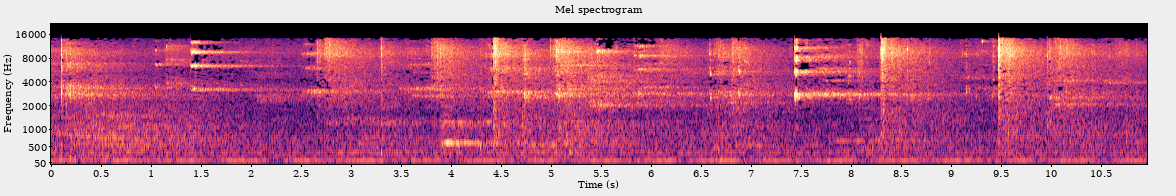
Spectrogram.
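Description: Doubles badminton rally: rackets hitting the shuttlecock in sharp cracks, the loudest about seven seconds in, with sports shoes squeaking on the court floor between shots. A steady low hum runs underneath.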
